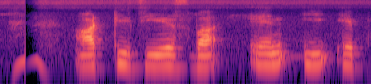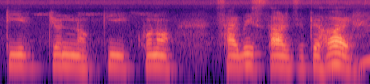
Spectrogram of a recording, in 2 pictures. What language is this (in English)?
Bangla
